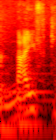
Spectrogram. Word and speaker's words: knife: For instance, if a knight knocked your knuckle or knifed your knee, why would there be so many K's? Well, the K's are silent. By mistake. The original Old English forms of these words were pronounced with K sounds.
